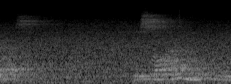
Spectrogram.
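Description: Speech: a girl reading aloud into a microphone, pausing briefly in the middle.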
